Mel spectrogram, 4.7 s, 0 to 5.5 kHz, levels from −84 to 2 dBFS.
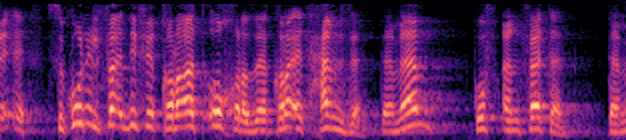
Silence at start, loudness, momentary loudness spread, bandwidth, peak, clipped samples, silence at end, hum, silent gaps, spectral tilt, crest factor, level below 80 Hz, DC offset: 0 s; -18 LUFS; 12 LU; 5.2 kHz; 0 dBFS; under 0.1%; 0 s; none; none; -8 dB/octave; 18 dB; -62 dBFS; under 0.1%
